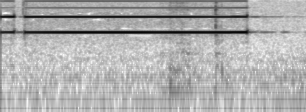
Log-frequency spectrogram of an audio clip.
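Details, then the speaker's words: Insulation tester checking a laparoscopic electrosurgical instrument shaft while moving slowly along it: a loud, steady high-pitched alarm tone holds about a second, then cuts off, flagging an insulation defect on the shaft. "because as you can hear and you can see by the alarm it's going off you want to go slow all the way down the shaft to the proximal end"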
